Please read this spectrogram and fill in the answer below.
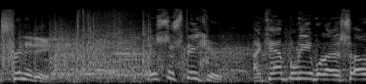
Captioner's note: some Applause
